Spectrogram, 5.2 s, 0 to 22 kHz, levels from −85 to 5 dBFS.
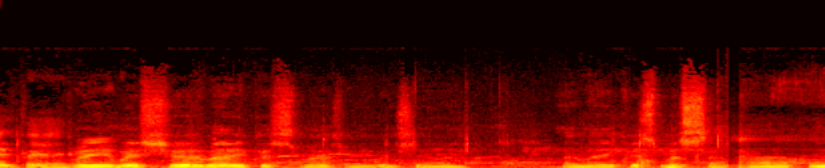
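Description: A nearby DECT transmitter's radio bursts, sent every 10 ms, are being rectified in the audio path, adding DECT cordless phone buzz from 3.81 s to the end: a faint, thin 100 Hz buzz rich in harmonics.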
